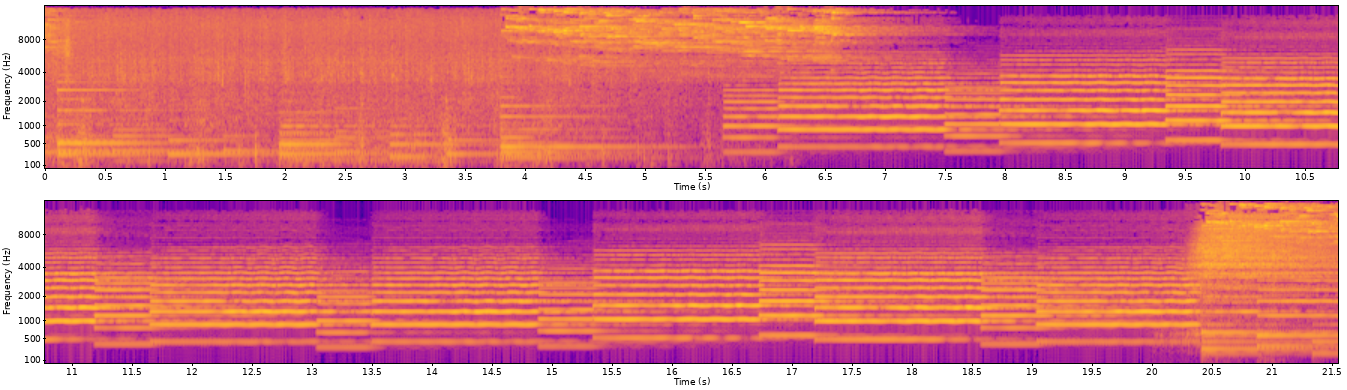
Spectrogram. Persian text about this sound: مرا مستم کن ای مهر و لطافت، مرا خیس از همین پاکیزگی کن، که با این بارش و آهنگ باران من و این روح سرکش همچو یک اسب برقصم.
